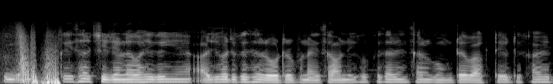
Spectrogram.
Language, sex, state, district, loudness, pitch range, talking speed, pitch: Hindi, male, Madhya Pradesh, Umaria, -16 LUFS, 105-115 Hz, 175 wpm, 110 Hz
